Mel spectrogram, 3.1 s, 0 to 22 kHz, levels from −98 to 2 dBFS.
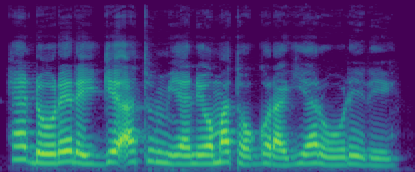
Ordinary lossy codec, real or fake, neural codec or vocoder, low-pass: none; real; none; 19.8 kHz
